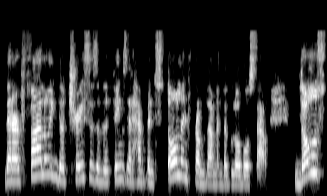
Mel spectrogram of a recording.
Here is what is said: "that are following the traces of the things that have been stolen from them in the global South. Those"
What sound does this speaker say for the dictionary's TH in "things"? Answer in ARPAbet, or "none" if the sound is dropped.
TH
